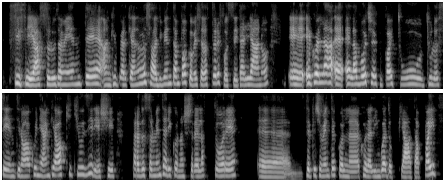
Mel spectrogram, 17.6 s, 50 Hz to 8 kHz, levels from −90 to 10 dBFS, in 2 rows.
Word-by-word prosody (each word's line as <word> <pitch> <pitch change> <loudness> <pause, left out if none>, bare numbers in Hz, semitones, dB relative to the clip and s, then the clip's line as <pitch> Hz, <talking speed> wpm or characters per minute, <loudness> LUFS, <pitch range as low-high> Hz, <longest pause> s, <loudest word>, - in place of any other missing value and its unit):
Sì, 265 -2 +3
sì, 230 -4 +4
assolutamente, 220 +4 +2
anche 225 -1 0
perché, 210 -2 -2
non 225 +3 -3
lo 275 - +3
so, 245 -8 +2
diventa 230 +5 -1
un 240 - -2
po' 280 +3 +3
come 205 -6 0
se 210 0 -1
l'attore 240 +6 +1
fosse 185 -6 -6
italiano, 205 +3 0 0.4
ehm, 220 -3 +4
e 255 - +6
quella 285 +1 +6
è 230 -2 +6
è 240 - +5
la 230 -1 +6
voce 255 +2 +2
che 210 - -16
poi 220 +2 +2
tu 220 -1 -3
tu 230 - -6
lo 210 -1 -3
senti, 205 -2 -4
no, 195 -1 -2
quindi 225 -1 -6
anche 215 +4 -4
a 220 - +4
occhi 235 +2 -5
chiusi, 250 +4 -6
riesci 195 0 -6 0.3
paradossalmente 215 +3 -4
a - - -1
riconoscere 195 -3 -6
l'attore, 205 +2 -4 0.3
ehm, 165 - -5
semplicemente 210 0 -4
con 195 -4 -4 0.2
con 210 +3 -6
la 180 - -1
lingua 185 +3 -2
doppiata. 170 -3 -3
Poi, 235 - +1
215 Hz, 165 wpm, -21 LUFS, 200-235 Hz, 0.4 s, e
